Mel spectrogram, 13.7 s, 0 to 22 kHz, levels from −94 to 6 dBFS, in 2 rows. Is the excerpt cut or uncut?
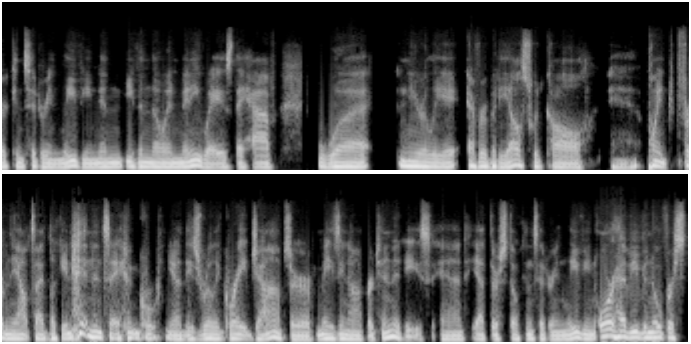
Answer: uncut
